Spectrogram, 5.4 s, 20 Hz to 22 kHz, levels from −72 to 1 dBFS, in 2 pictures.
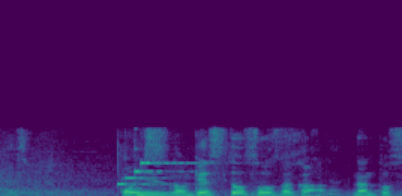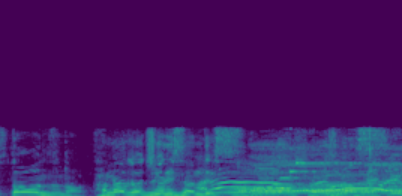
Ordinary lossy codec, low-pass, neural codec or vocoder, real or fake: none; none; none; real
